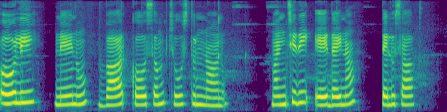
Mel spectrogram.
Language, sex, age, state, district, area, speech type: Telugu, female, 45-60, Telangana, Hyderabad, rural, read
